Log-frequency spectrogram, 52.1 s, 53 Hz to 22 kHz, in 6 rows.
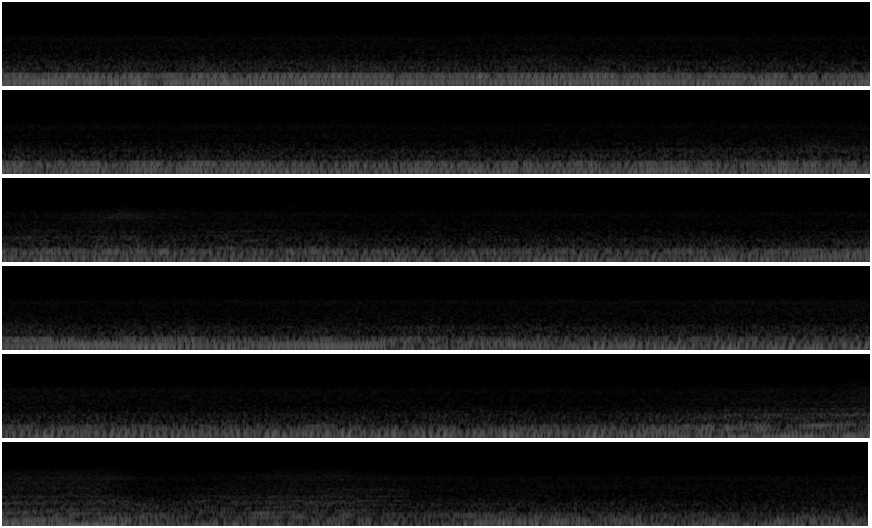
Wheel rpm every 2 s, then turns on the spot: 0, 0, 0, 0, 0, 0, 0, 0, 0, 0, 0, 0, 0, 0, 0, 0, 0, 0, 0, 0, 0, 0, 0, 0, 0, 0.
none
